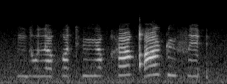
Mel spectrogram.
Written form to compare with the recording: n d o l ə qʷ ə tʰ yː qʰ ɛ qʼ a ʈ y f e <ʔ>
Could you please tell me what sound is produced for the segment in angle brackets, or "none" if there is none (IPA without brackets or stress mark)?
ʔ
